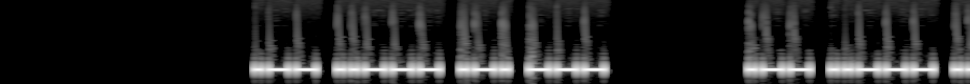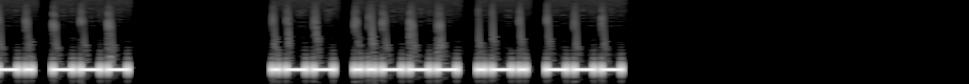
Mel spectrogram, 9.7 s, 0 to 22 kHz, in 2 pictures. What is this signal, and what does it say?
Morse code, heard as a keyed tone, about 36 wpm, 700 Hz. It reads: W2RO W2RO W2RO
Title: USA Call Signs - 4 Characters - Repeated 3x - 35wpm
